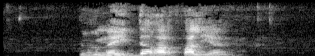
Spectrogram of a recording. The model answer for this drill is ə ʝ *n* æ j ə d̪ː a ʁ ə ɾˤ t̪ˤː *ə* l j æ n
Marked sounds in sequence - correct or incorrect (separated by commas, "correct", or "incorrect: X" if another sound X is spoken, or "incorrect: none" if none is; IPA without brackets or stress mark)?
incorrect: m, incorrect: ɑ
